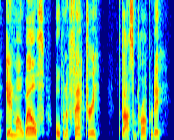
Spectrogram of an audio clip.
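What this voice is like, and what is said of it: Put-on unidentified accent. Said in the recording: “I don't know what this accent is.”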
